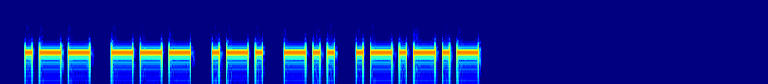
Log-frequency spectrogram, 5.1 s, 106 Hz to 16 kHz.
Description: Morse code, heard as a keyed tone, about 25 wpm, 700 Hz. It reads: WORD.
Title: Sentences from Top 1000 Words - Review Part 4 - 25wpm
